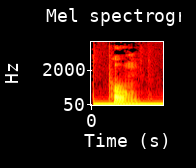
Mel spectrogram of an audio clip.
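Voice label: "phung1", Teochew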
